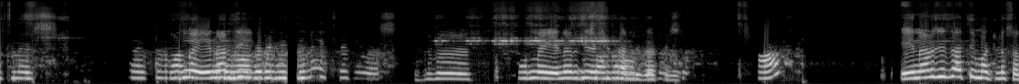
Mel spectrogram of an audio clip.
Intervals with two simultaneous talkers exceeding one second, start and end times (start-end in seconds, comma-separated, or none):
none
